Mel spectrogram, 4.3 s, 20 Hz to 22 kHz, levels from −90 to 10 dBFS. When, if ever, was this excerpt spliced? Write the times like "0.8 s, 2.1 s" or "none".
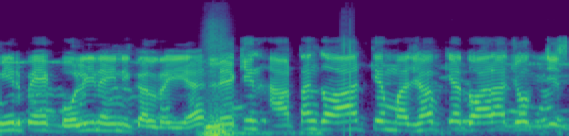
1.5 s

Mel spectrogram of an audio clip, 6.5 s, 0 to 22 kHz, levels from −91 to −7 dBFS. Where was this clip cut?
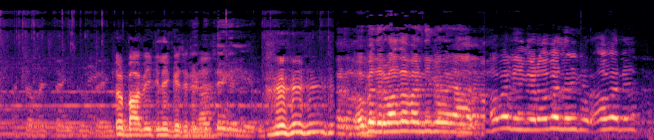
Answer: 3.4 s

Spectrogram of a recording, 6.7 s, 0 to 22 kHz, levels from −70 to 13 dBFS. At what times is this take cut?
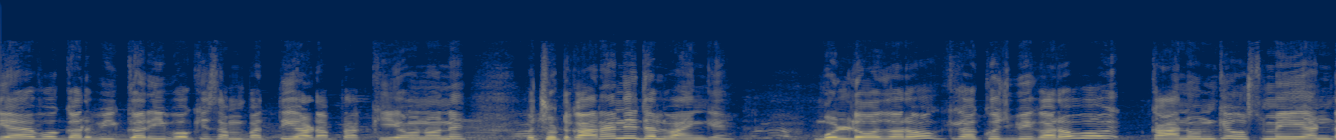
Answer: none

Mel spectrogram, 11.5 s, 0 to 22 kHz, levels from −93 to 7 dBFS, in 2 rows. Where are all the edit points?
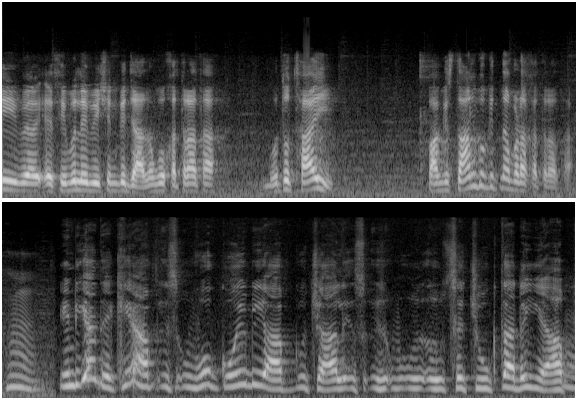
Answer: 6.1 s

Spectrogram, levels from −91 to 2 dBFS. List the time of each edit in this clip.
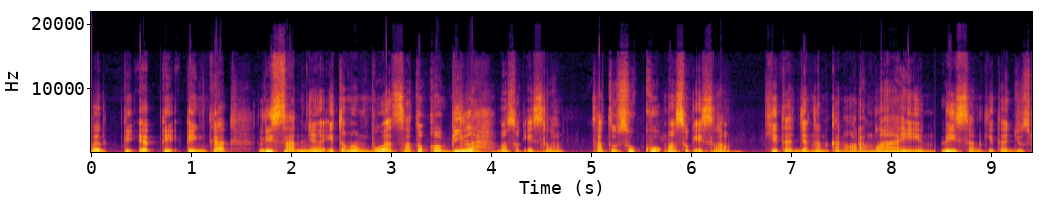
4.8 s, 6.6 s, 8.4 s

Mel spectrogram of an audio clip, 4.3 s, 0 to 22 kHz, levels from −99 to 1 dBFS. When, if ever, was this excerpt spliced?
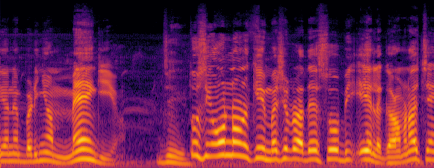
none

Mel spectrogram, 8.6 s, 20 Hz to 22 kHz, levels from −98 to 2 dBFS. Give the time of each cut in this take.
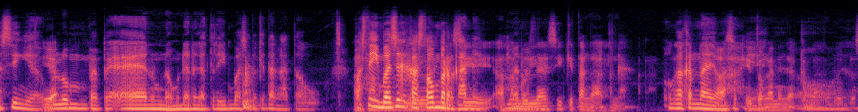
none

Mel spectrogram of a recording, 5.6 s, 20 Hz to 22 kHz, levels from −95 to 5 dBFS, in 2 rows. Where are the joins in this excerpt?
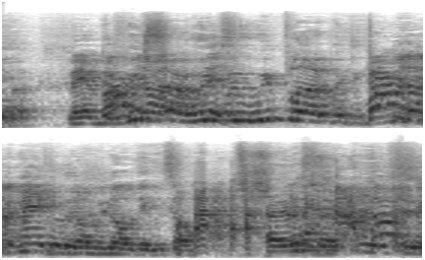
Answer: none

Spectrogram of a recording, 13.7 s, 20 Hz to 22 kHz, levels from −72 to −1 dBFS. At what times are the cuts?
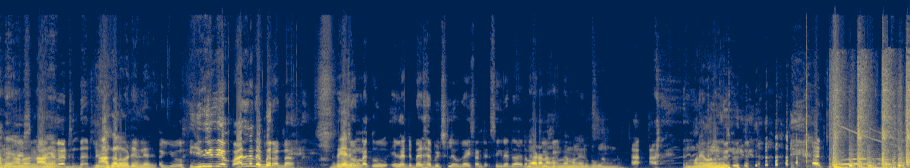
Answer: none

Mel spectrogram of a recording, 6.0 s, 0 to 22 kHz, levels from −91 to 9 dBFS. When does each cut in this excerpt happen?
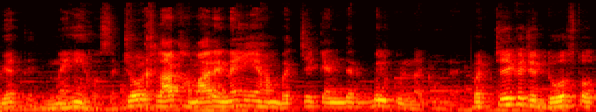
1.1 s, 4.7 s

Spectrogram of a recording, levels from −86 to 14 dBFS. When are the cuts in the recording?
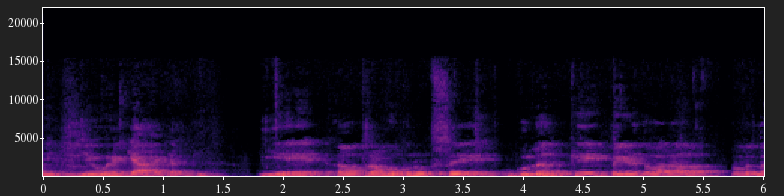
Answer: none

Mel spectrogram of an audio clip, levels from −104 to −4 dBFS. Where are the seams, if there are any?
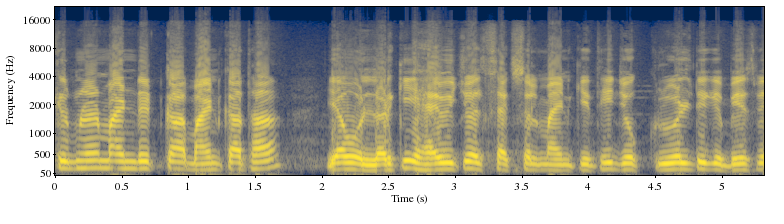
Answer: none

